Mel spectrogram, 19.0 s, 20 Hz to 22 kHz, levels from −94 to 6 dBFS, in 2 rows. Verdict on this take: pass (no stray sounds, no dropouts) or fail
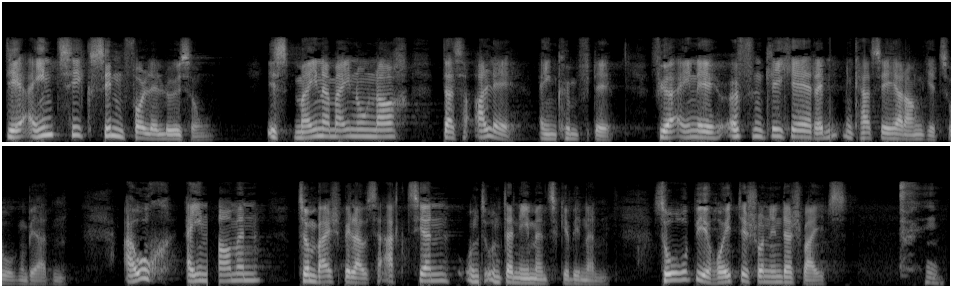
fail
